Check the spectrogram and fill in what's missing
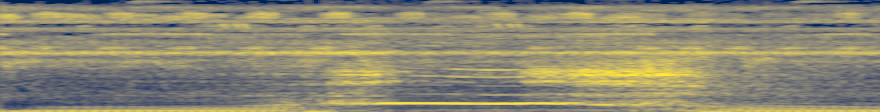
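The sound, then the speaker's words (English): African forest elephants in the Congo grunting and rumbling, some sounds so low they sit at the bottom of human hearing, with a deep, drawn-out low call rising in the middle and fading, set against a steady hum of forest ambience; no voices. “These are African forest elephants.”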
